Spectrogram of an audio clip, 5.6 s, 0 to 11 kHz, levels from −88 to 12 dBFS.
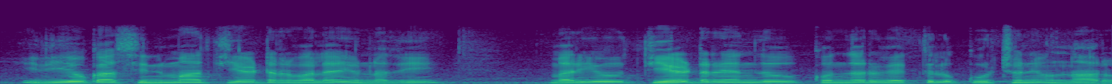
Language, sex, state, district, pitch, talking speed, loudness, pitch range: Telugu, male, Telangana, Hyderabad, 180 Hz, 130 wpm, -17 LUFS, 170-190 Hz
